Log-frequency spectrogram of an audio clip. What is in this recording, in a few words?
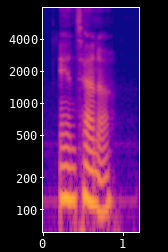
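"antenna", American English; pronunciations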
